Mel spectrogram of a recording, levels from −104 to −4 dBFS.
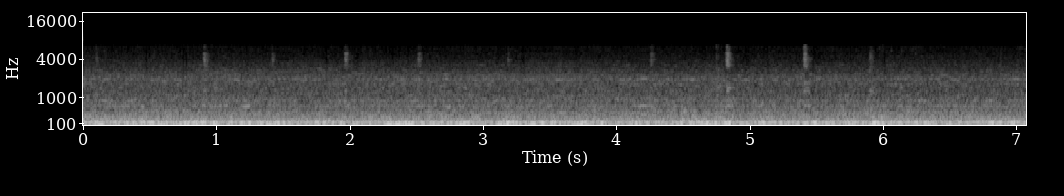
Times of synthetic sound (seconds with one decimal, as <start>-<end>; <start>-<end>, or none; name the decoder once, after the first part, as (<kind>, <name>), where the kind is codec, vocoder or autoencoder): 3.3-3.8 (autoencoder, DAC-VAE)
